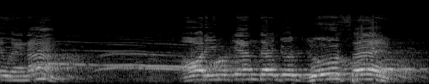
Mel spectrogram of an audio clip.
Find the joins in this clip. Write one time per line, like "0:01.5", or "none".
none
